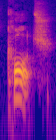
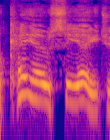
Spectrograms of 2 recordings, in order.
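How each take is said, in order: First: Koch said as English "kotch"; Koch with an English tch ending; anglicised pronunciation. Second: Koch with the German guttural ch at the end; Koch as in German, with a back-of-the-throat fricative; German pronunciation. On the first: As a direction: anglicise Koch so it ends like "watch". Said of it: "just to anglicise the thing as Koch". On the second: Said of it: "pronounced Koch in German". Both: Shown as a demonstration.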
